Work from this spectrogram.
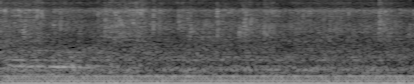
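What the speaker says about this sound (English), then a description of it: "I'm actually going to rinse my ground meat separator" Tap water runs steadily into a kitchen sink, rinsing a ground meat separator utensil, a continuous even splashing hiss with a low hum beneath and no pauses.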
